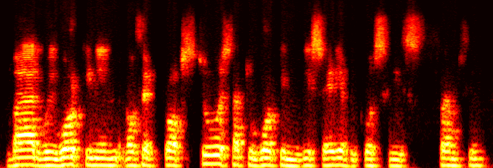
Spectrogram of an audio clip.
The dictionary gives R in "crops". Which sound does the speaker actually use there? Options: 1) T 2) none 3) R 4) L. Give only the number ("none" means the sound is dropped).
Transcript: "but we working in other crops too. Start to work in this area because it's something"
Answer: 2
